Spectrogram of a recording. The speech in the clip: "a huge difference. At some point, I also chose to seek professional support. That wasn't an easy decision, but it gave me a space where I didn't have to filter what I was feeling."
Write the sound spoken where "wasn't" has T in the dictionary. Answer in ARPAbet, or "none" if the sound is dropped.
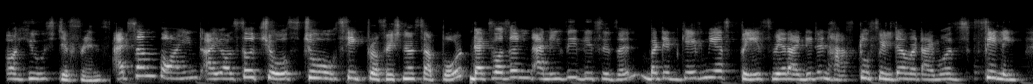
none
